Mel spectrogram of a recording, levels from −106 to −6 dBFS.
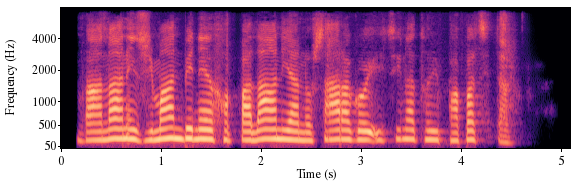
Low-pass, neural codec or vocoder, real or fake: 7.2 kHz; codec, 16 kHz, 1 kbps, X-Codec, WavLM features, trained on Multilingual LibriSpeech; fake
